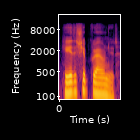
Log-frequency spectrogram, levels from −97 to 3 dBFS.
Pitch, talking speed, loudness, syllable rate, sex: 115 Hz, 195 wpm, -16 LUFS, 5.3 syllables/s, male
